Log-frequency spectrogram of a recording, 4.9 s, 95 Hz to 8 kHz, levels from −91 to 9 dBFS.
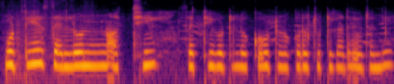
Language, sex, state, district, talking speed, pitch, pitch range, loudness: Odia, female, Odisha, Khordha, 145 wpm, 245 Hz, 240-260 Hz, -18 LUFS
